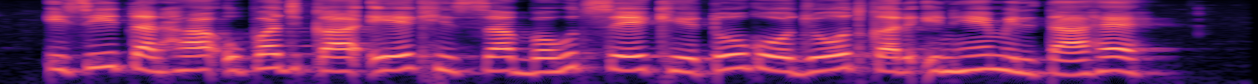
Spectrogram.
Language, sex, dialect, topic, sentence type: Hindi, female, Marwari Dhudhari, agriculture, statement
